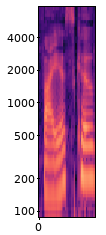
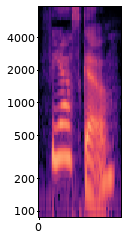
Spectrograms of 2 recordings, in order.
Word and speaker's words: Fiasco: I remember it because I was pronouncing it feeis Co farms like for forever oh and then I was looking at it one day and I was like Oh fiasco yeah ha ha I speak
